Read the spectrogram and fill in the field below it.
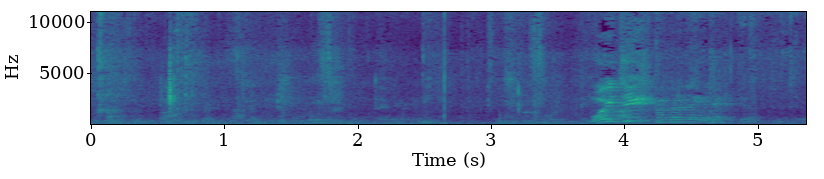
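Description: Several people talk quietly nearby.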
